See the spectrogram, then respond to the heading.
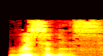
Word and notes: ricinus: British English

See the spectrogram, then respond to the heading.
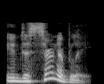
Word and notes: indiscernibly: British English

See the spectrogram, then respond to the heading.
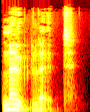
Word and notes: notelet: British English

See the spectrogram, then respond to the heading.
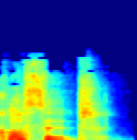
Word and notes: cosset: British English

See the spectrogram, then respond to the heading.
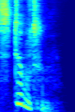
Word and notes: stilton: British English

